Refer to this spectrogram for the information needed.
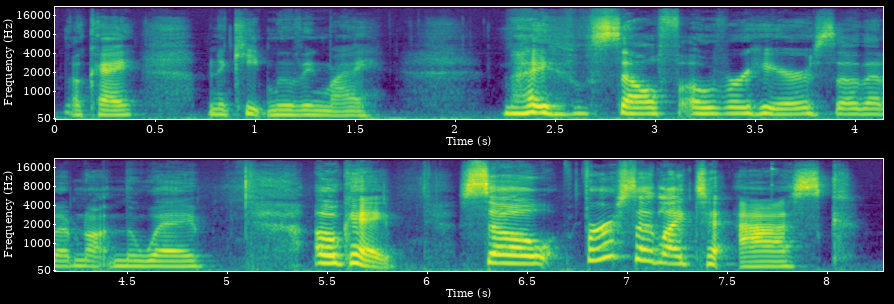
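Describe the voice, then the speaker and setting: A woman giving an upbeat, conversational lesson as a voice acting coach, animated and encouraging, often checking in with listeners. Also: fairly low pitch. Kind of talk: upbeat instructional talk to camera.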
